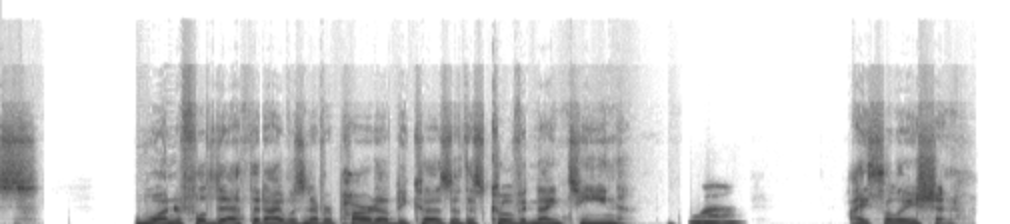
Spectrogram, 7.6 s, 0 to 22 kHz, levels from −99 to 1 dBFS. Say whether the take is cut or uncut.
cut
